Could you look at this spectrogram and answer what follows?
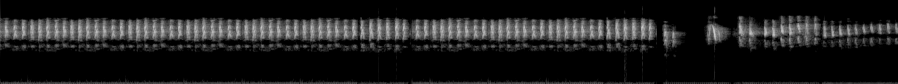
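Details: Eurasian tree sparrows fighting, in a clear recording: a harsh, rapid chatter of high buzzy notes, about ten a second, briefly broken near the end and then resuming.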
